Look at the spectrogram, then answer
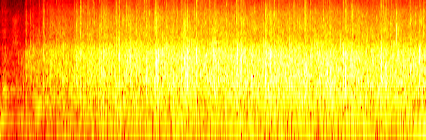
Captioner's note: audience applauding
